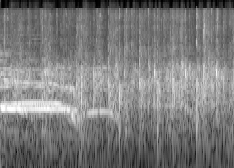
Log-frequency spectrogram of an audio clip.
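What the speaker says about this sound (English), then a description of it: "everybody, give him a round of applause" An audience at a medical cannabis cup awards ceremony claps loudly and steadily as a voice trails off at the start, the applause filling the room to the end.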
